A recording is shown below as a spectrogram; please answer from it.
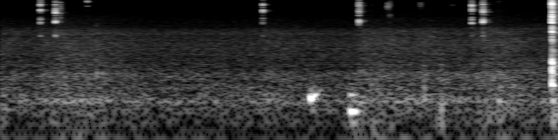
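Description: A handful of faint, scattered clicks from a computer keyboard and mouse as code is typed and run, with near silence between them.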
